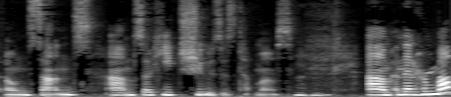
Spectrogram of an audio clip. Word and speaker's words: Thutmose: It can also be pronounced Tutmose, but I'm sticking with Thutmose.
